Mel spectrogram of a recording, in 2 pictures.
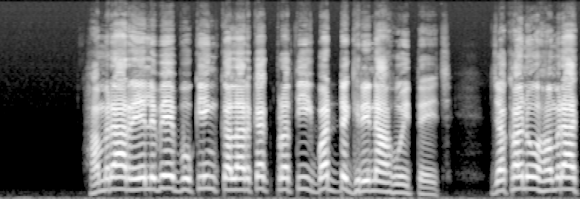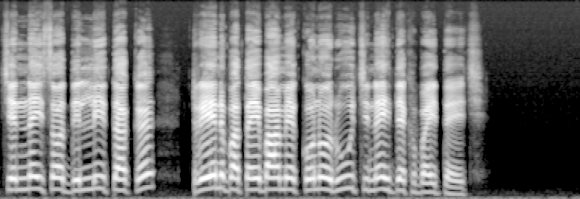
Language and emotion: Maithili, disgusted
